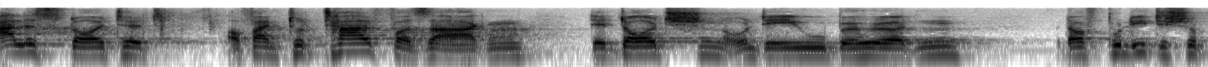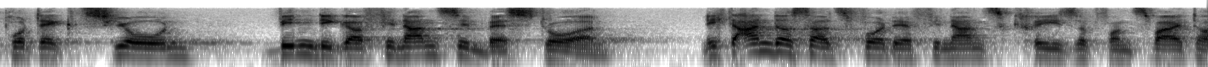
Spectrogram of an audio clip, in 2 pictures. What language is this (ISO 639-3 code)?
deu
